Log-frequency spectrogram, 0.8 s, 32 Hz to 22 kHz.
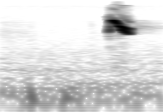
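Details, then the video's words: Near half past eight on a July evening in 2020, a young chaffinch under ferns at an open door utters one loud, bright chirp that drops in pitch, after a brief faint rustle. "Sleeping baby bird - chaffinch / Magav linnupoeg - metsvint (Fringilla coelebs)"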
